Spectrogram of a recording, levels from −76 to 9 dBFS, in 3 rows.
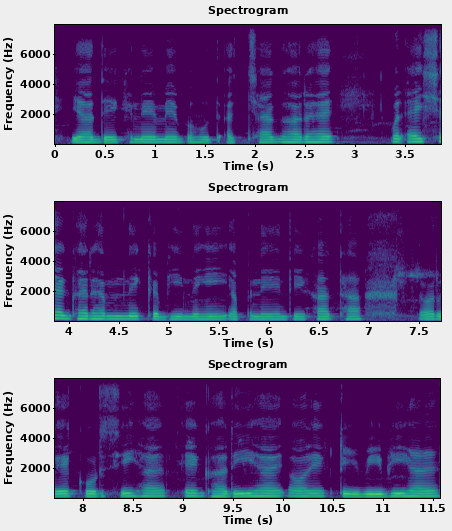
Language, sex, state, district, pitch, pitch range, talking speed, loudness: Hindi, male, Bihar, Vaishali, 170 Hz, 165-175 Hz, 150 wpm, -24 LUFS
